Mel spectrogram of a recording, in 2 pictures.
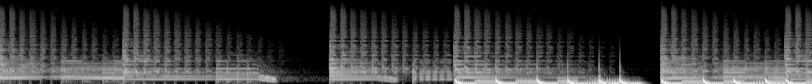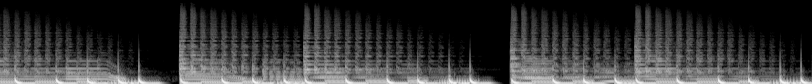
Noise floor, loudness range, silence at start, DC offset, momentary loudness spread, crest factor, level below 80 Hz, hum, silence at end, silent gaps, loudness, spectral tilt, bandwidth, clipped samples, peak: -51 dBFS; 10 LU; 0 s; under 0.1%; 13 LU; 10 dB; -14 dBFS; none; 0 s; none; -13 LUFS; -8 dB/octave; 12.5 kHz; under 0.1%; 0 dBFS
